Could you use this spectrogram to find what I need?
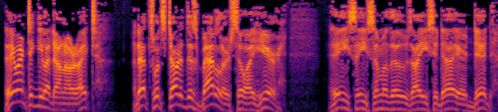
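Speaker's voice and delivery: a garrulous country man passing on rumours; chatty rustic gatekeeper. Acted. Avin passes rumours.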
